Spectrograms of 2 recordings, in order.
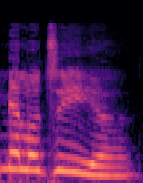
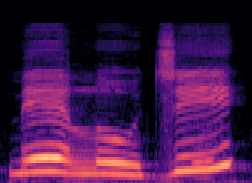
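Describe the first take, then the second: First: Said in the usual way. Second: MELODIA stretched slowly as me-lo-di-a; syllable by syllable. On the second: Shown as a demonstration. Teacher showing the separated ending, slow me-lo-di-a. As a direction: hold each syllable of "Melodia", final A apart. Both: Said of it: "o final fica separado".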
